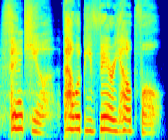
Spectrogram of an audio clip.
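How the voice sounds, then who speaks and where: A wise goddess with a light, very high, childlike voice. She speaks gently and thoughtfully, never hurried. Soft game music runs underneath. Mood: serious. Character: calm, wise young-sounding female goddess. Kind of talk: video game voice acting.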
